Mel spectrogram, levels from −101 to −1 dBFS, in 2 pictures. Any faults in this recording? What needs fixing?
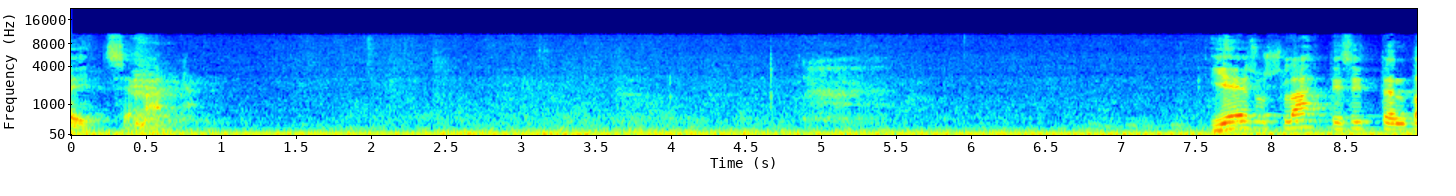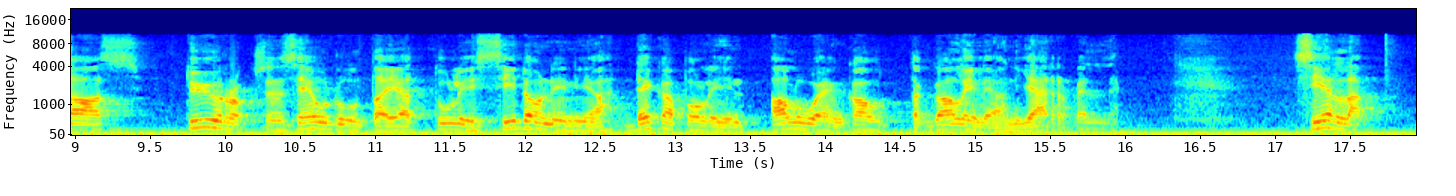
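No faults to fix; nothing in the audio needs correction.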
